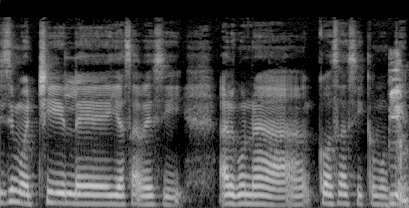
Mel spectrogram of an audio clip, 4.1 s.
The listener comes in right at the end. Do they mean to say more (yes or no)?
no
